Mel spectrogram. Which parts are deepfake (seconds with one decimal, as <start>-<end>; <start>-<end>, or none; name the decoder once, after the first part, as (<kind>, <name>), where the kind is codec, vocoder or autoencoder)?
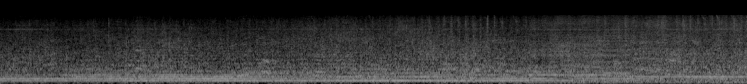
5.3-6.8 (codec, SNAC)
